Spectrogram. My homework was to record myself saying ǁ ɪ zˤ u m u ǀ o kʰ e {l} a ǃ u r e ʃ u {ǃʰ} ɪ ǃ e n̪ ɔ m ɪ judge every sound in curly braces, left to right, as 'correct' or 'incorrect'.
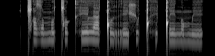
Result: correct, correct

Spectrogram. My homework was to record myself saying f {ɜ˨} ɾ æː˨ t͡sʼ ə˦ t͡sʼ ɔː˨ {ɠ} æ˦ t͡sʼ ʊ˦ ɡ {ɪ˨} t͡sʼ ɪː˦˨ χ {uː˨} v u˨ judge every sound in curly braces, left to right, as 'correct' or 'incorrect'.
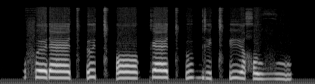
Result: correct, incorrect: k, correct, incorrect: u˨

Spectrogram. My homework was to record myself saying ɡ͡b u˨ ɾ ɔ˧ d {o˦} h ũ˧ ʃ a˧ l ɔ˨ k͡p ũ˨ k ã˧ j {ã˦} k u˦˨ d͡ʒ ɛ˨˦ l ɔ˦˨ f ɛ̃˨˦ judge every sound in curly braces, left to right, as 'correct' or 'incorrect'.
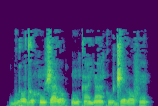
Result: incorrect: o˧, correct

